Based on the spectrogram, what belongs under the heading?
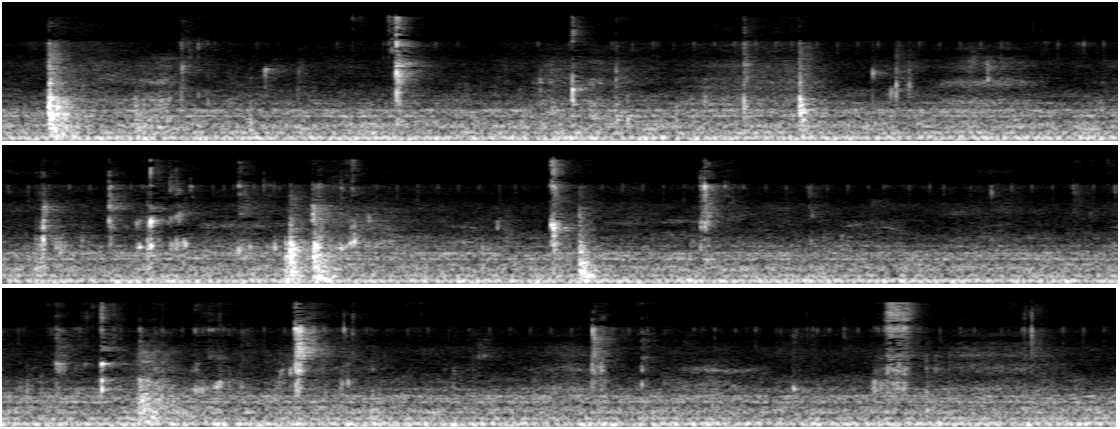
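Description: A person chewing fatty oxtail meat close to the microphone, with short wet mouth smacks and finger-licking sounds scattered through, over a low steady hum.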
